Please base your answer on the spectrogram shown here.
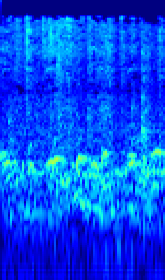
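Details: Red Indigo coloured Koka pigeon pair said to come from abroad, kept indoors in a small room; low, soft rolling cooing that rises and falls in repeated waves, with a faint murmur of voices in the background.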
